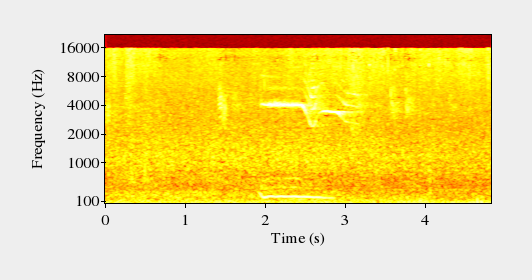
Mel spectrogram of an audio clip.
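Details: A long-eared owl parent and young on Tsushima: a single low, drawn-out hoot nearly a second long, with a thin high squeaky whistle sliding down alongside it, over a steady low rumble.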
